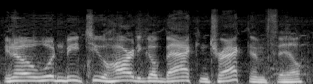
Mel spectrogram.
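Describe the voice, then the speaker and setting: A man as an easygoing, slightly high-voiced cowboy. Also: animated, moderate pace, slight background noise, close to an everyday voice. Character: easygoing, practical Old West gunslinger brother. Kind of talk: Western audio drama acting.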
